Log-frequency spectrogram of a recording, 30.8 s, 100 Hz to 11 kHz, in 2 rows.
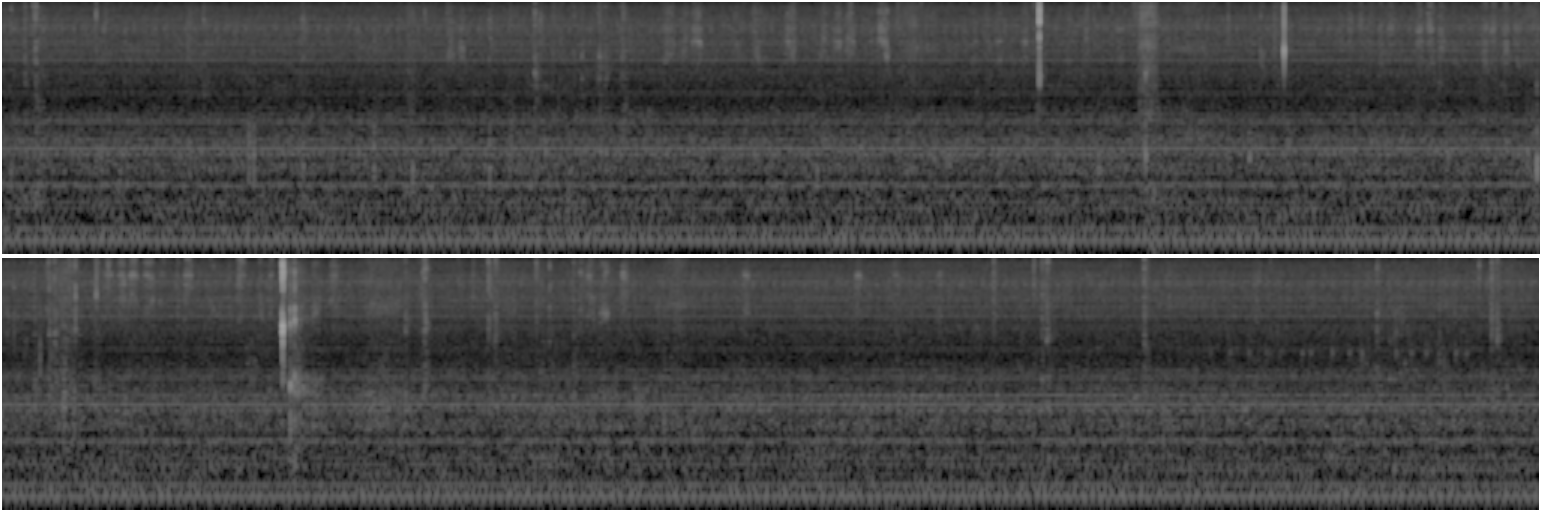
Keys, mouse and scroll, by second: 0.3 click, 5.3 ], 5.6 ], 6.0 ], 15.7 ], 15.9 ], 19.4 [, 20.2 [, 20.3 click, 20.5 [, 21.0 [, 25.9 click, 30.4 click.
